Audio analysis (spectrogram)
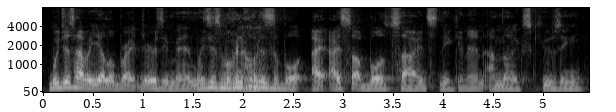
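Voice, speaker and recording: A gravelly-voiced man, chatting casually as a podcast co-host. He tells stories in an animated, rambling way, often restarting his sentences. His voice sits at an average pitch with a rough, fry-like edge. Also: brisk. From Colombia. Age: 30s. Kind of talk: casual chat.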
